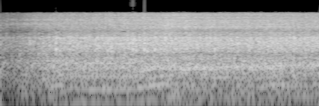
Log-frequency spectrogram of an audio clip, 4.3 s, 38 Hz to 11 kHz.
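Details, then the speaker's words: Low-mileage 1927 Packard 443 Club Coupe, still cold, revved up a little from idle: revs rise with rough, uneven pulsing that breaks up; owner attributes the sputtering to the engine being cold. "can hear the sputtering is from being cold."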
